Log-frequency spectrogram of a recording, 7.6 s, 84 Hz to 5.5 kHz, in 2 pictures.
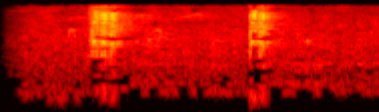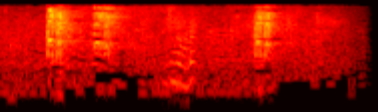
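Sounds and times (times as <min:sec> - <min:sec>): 
pica-pau-de-topete-vermelho woodpecker: 0:00.8 - 0:01.4, 0:02.5 - 0:02.8, 0:04.2 - 0:05.1, 0:06.3 - 0:06.8.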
